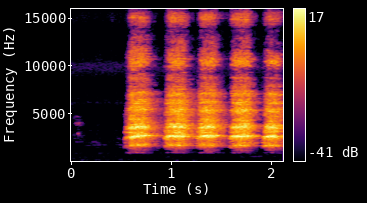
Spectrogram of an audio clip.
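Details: Bird rapidly repeating five hoarse, scratchy squawks, about four per second, after a short near-silent start.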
